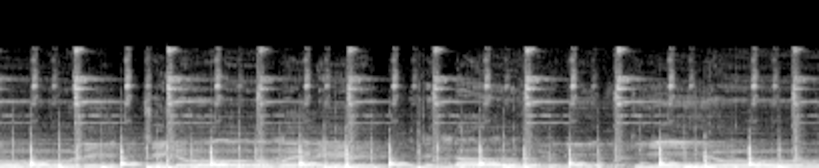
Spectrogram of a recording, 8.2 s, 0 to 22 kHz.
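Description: Devotional bhajan music: a tabla plays a steady rhythm of deep bass strokes and sharp treble strokes under a sustained melody on an XPS-10 keyboard.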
